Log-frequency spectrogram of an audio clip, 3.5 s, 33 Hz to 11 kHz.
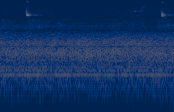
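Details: Near Fairfield's Suisun marsh in California, a California towhee gives two piercing, high chip notes roughly two and a half seconds apart, each a short downslurred tick, with constant low droning hum beneath; recorded with a Panasonic V500 camcorder.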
